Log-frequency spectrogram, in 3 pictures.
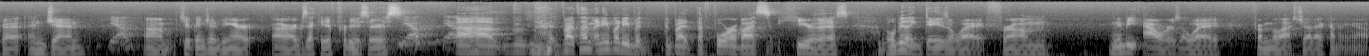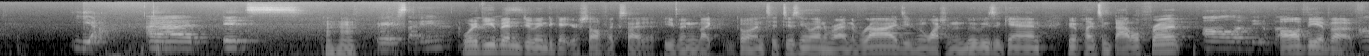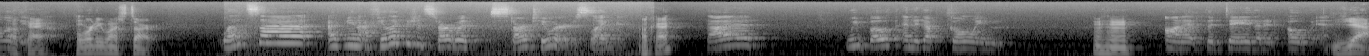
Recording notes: battling microphone technical difficulties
